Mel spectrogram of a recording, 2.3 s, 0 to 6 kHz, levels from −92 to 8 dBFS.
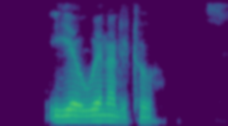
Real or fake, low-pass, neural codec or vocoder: real; 5.4 kHz; none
